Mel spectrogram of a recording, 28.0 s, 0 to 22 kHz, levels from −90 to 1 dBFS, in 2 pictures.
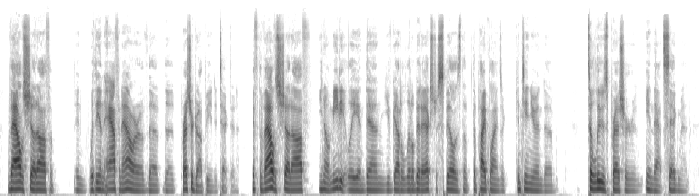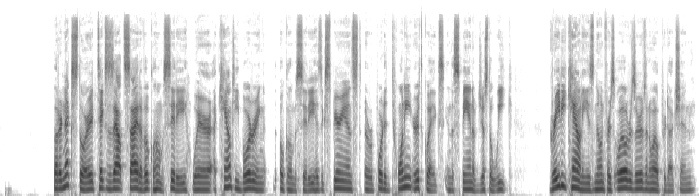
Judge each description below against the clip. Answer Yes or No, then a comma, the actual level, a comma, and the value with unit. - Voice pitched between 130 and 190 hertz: Yes, low, 135 Hz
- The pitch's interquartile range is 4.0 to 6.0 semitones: No, average, 3.0 semitones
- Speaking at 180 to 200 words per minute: Yes, average, 185 wpm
